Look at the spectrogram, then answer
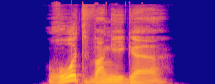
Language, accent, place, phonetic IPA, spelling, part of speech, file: German, Germany, Berlin, [ˈʁoːtˌvaŋɪɡɐ], rotwangiger, adjective, De-rotwangiger.ogg
- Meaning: 1. comparative degree of rotwangig 2. inflection of rotwangig: strong/mixed nominative masculine singular 3. inflection of rotwangig: strong genitive/dative feminine singular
